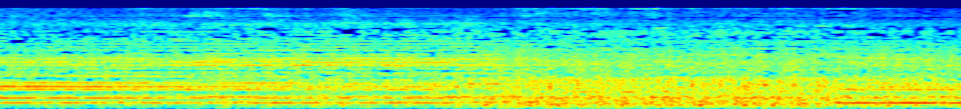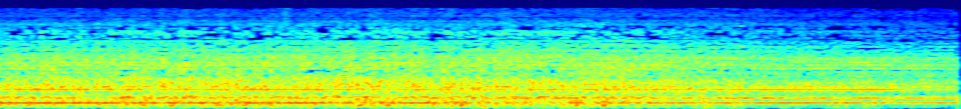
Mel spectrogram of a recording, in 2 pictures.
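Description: Passenger coaches of a diesel-hauled train passing close by at speed: a steady rush of wheels on rail with a droning tone running through it. The noise drops away near the end as the last coach clears.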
